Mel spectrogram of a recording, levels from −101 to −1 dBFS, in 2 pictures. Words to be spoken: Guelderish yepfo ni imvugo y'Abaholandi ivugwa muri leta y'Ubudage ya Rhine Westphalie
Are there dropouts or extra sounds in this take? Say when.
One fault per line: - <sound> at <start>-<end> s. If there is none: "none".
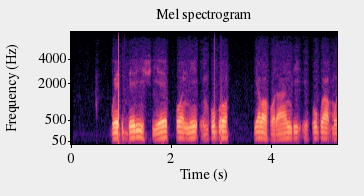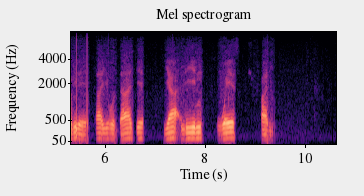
none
